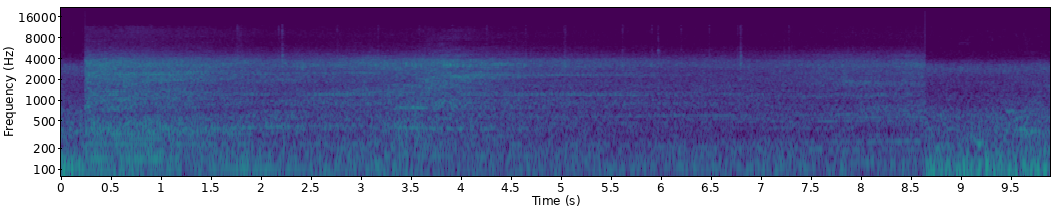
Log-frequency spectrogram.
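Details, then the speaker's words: Indonesian motorcycle on Pertalite fuel with thick Velo oil, never serviced or carbon-cleaned, second day after 45 km with cooking oil added: even, steady beat with wind noise; engine still smooth, owner thinks it may be due to the cooking oil. "sudah hari kedua suara mesin masih halus tapi mungkin karena ditambahi minyak goreng"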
